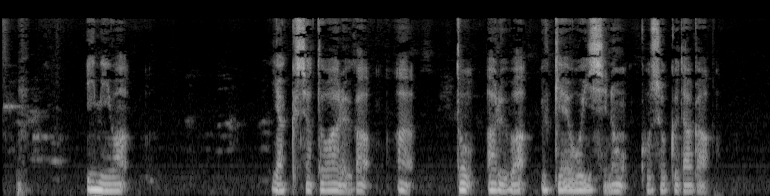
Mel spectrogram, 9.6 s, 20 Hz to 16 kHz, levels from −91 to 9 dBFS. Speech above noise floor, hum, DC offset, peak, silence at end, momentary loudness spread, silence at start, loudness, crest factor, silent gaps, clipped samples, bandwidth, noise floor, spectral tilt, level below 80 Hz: 42 dB; none; under 0.1%; -4 dBFS; 0.75 s; 16 LU; 0.05 s; -24 LUFS; 22 dB; none; under 0.1%; 11.5 kHz; -65 dBFS; -4 dB/octave; -58 dBFS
